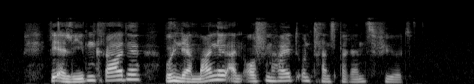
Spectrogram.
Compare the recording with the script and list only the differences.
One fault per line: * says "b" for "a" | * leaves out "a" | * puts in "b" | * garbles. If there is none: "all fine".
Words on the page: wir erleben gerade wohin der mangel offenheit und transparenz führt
* puts in "an"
